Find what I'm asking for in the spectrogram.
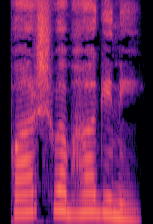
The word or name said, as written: ಪಾರ್ಶ್ವಭಾಗಿನಿ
